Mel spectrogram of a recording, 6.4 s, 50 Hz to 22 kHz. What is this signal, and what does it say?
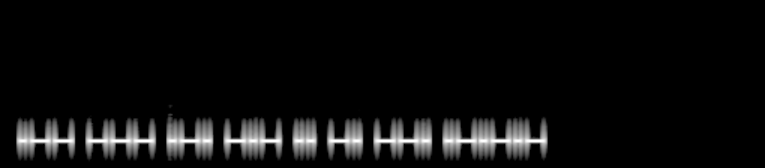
Morse code, heard as a keyed tone, about 25 wpm, 700 Hz. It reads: WORKING.
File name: practice / 25wpm / Sentences with 3-Word Phrases - 25wpm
